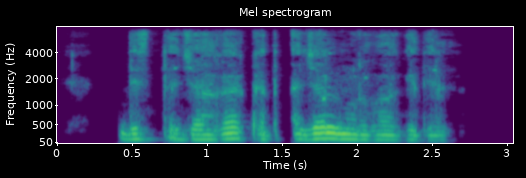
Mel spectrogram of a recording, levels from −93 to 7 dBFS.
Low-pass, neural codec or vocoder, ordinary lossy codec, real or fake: 7.2 kHz; none; Opus, 64 kbps; real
